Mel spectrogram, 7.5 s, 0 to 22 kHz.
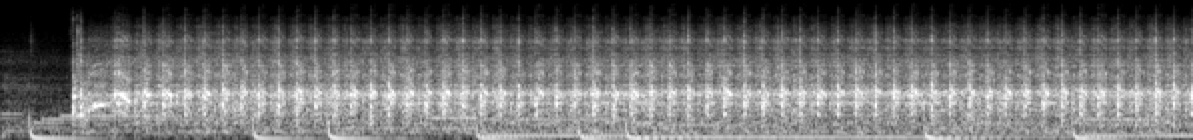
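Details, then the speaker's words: Exocet/Golf R after the stuck-open injector problem, fuel pressure at 60 psi. Steady, even compression chugs while cranking that never fire; cranks, no start, with the crank sensor suspected and something not getting power. "I don't know what's gonna happen if I try and start it now. Doesn't sound like it's gonna happen."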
